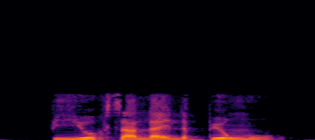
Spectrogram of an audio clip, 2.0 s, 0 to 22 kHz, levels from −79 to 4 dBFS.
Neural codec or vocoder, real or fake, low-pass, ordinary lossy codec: none; real; 7.2 kHz; Opus, 64 kbps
